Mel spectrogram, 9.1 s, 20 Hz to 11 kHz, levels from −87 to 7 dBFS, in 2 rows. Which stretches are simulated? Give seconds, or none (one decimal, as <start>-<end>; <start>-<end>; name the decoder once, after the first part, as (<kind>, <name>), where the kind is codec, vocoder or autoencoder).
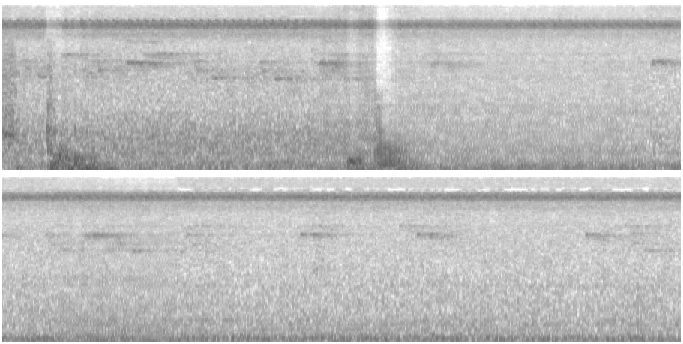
2.1-4.3 (vocoder, WaveNeXt); 4.9-5.7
